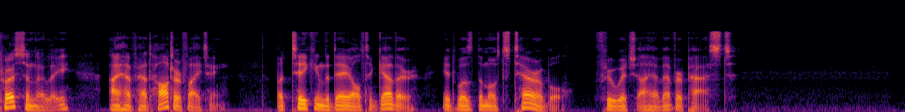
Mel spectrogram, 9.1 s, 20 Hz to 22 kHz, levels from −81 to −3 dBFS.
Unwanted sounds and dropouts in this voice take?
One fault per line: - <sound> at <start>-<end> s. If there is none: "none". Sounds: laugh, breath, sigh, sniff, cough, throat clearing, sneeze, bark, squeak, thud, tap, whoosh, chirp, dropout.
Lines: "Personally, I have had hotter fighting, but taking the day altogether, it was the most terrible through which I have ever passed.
none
